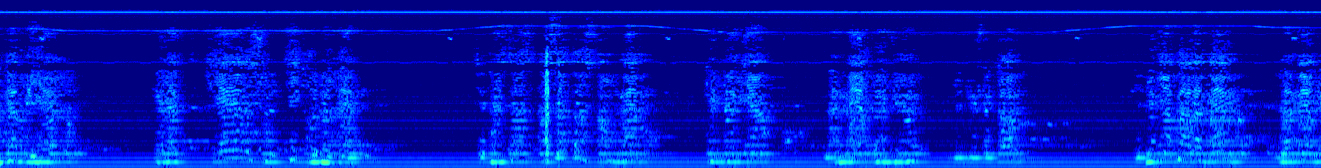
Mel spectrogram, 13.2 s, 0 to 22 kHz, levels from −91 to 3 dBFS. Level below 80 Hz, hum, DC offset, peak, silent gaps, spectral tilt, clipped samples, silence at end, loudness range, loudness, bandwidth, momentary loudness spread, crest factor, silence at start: -74 dBFS; 50 Hz at -65 dBFS; under 0.1%; -34 dBFS; none; -3 dB/octave; under 0.1%; 0 s; 1 LU; -53 LUFS; 17.5 kHz; 5 LU; 22 dB; 0 s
